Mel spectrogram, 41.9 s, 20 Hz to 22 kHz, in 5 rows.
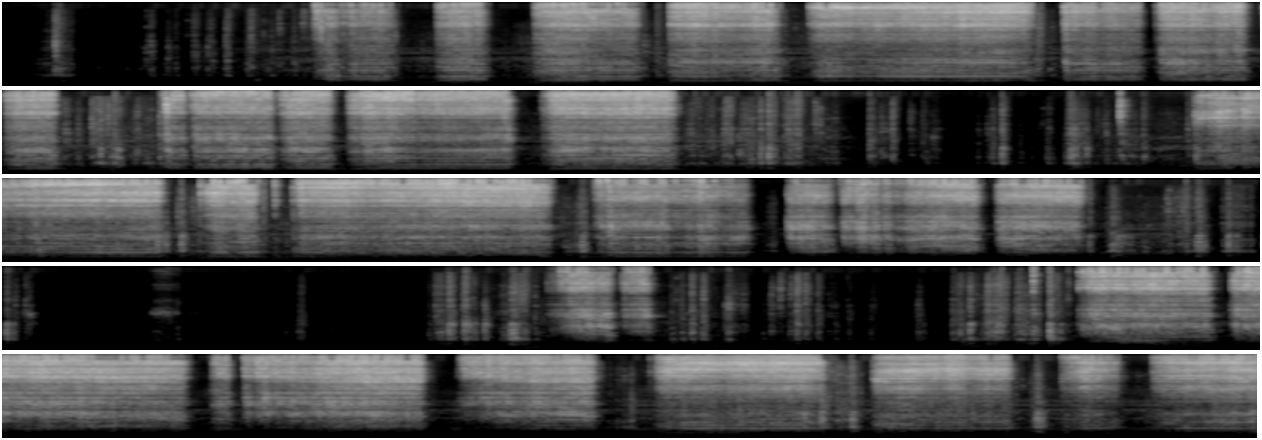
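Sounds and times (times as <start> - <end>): turning tool cutting wood on lathe: 32.5 - 41.9.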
